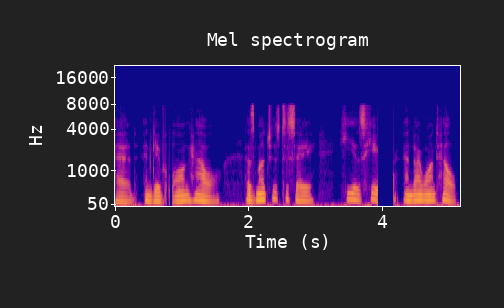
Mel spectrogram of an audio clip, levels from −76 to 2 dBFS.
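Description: Speech carried over a wideband G.722 link shows packet loss on an ADPCM call twice: scattered dropouts from 0.74 to 0.91 s (about ten packets, runs up to 40 ms) and 240 ms lost from 3.94 to 4.31 s. Each gap is silence-filled, and the decoder's predictor and step size lose sync with the sender's, so audio resumes slightly distorted.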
